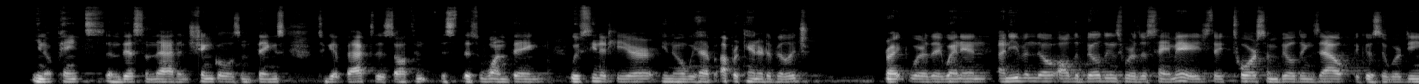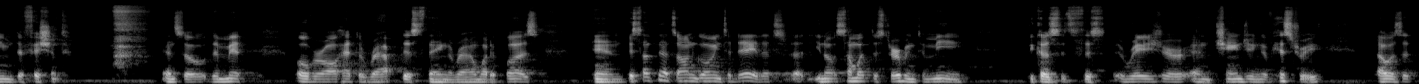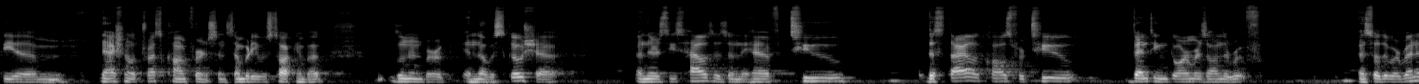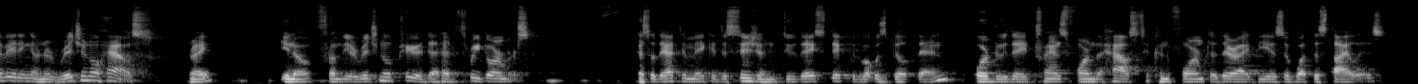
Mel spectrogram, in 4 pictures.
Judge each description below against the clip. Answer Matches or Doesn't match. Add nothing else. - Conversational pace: Matches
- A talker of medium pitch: Doesn't match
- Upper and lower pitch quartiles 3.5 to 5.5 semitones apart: Doesn't match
